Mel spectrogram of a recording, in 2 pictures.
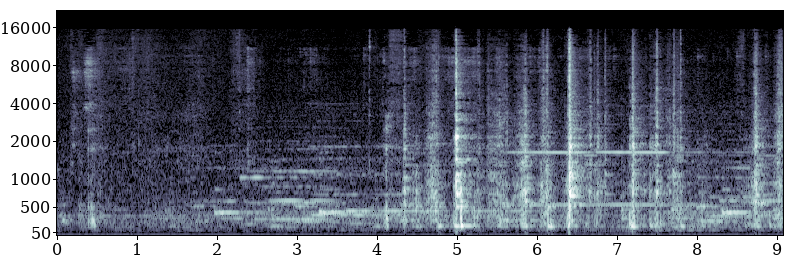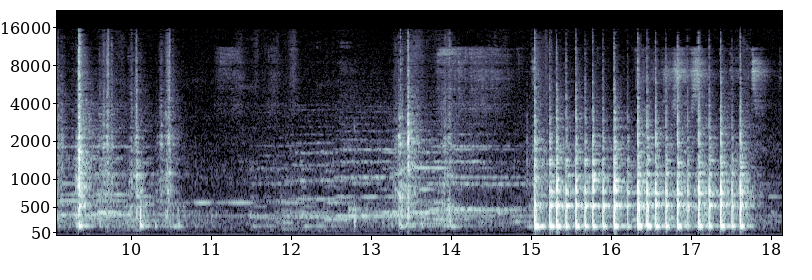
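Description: A baby's hands slapping the skin head of a small wooden hand drum: scattered taps through the middle, then a quick run of slaps, several a second, in the last three seconds.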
